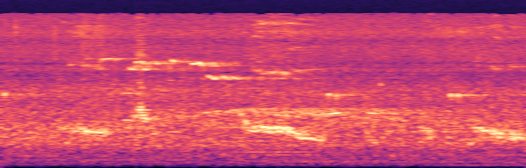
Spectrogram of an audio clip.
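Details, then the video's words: Australian magpie singing on a balcony in East Perth: a few fluted, slurred whistles, some sliding downward, spaced about a second apart, over a steady background hiss. "Caroling Magpie"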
